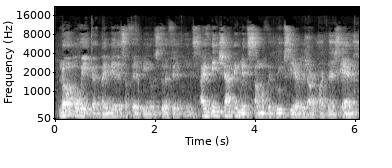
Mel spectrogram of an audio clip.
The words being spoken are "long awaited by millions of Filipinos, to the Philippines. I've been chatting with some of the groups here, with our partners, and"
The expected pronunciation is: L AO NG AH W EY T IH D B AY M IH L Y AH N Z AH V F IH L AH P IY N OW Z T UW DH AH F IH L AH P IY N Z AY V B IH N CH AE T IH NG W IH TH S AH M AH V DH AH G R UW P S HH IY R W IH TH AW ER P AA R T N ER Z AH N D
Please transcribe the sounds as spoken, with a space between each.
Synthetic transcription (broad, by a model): L AO NG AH W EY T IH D B AY M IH L Y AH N S AH V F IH L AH P IY N OW S T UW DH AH F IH L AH P IY N S AY V B IH N CH AE T IH NG W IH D S AH M AH V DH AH G R UW P S HH IY R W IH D AW ER P AA R T N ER S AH N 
